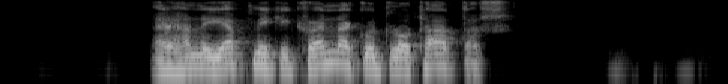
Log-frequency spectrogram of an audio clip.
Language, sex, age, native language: Icelandic, male, 40-49, Icelandic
